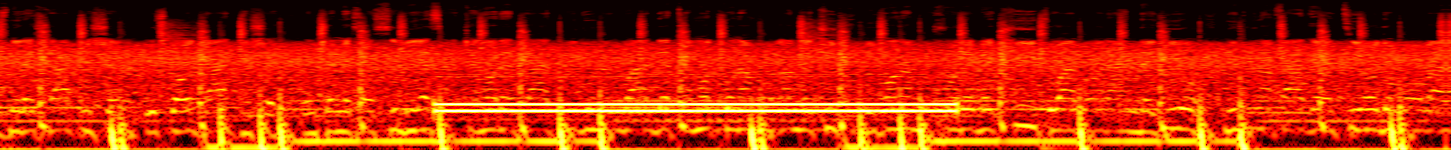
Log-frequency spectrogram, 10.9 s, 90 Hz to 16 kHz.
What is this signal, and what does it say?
Telephone call progress tone (North American or UK plan), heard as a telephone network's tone, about 350, 440 Hz, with phone line noise. Dial tone.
